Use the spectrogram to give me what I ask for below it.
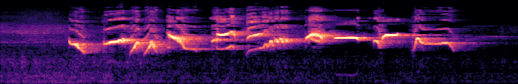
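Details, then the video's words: Oriental magpie-robin song, played to coax a bird that has stopped singing: a rapid run of varied whistled and chirping notes, some sliding up and down, about three per second, fading out at the end. "buat mancing burung kacer macet bunyi"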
